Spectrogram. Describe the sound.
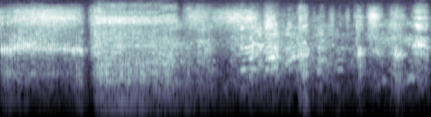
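A person imitates Nelson's snoring with loud, raspy, pig-like snorts and grunts, rising and falling in rough pulses for several seconds without pause.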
